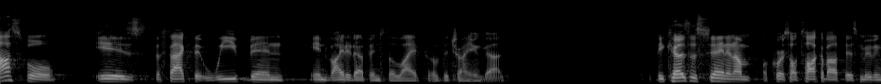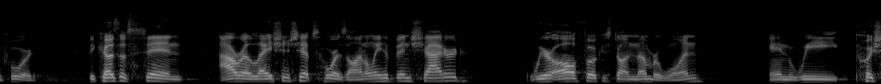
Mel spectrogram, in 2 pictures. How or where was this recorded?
large echoing room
